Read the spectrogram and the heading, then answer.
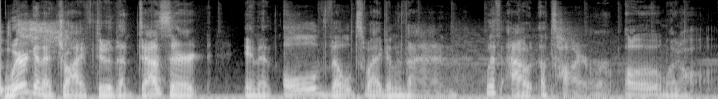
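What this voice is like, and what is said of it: Valley Girl voice. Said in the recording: “doing that voice ... Valley Girl”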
